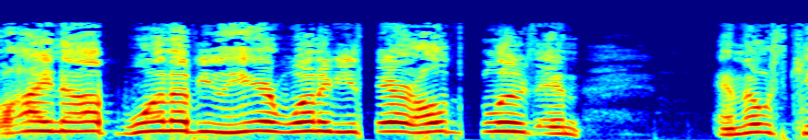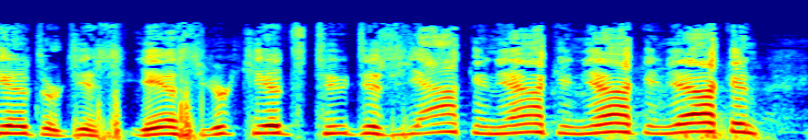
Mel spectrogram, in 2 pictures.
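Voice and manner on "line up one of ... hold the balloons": mock, high, loud shouting. Retelling a water balloon toss with noisy kids: imitating someone yelling at kids. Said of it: "I'm yelling and I'm screaming at them".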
